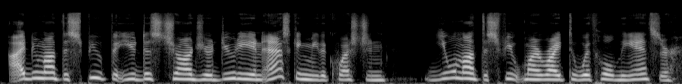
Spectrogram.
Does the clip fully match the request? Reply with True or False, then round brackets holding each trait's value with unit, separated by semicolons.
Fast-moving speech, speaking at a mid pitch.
False (210 wpm; 230 Hz)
